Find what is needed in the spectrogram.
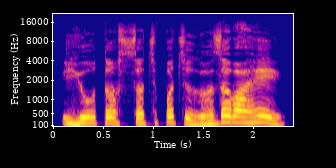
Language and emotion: Sindhi, surprised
